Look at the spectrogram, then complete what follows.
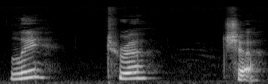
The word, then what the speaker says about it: literature: seven is literature literature in British pronunciation you ignore the first e li true cha literature and although you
